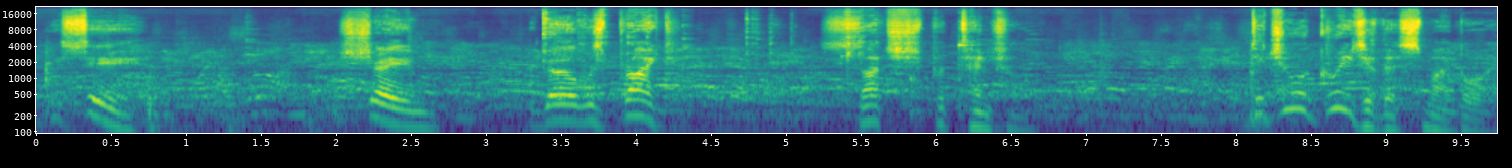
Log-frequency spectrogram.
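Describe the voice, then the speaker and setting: A genial middle-aged father played by a man talks in a high, swooping voice, folksy and doting toward his grown son. It is an audio drama scene with a crowd murmuring behind. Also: big pitch swings, slow pace, long pauses. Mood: dismayed, wistful.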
